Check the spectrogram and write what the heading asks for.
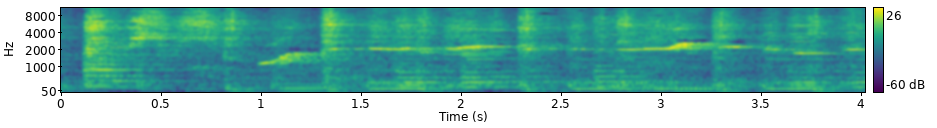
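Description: A man whistling a melody over his own strummed acoustic guitar: the whistle comes in about a second in with an upward slide, then holds high notes, while the guitar keeps a steady strummed rhythm.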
